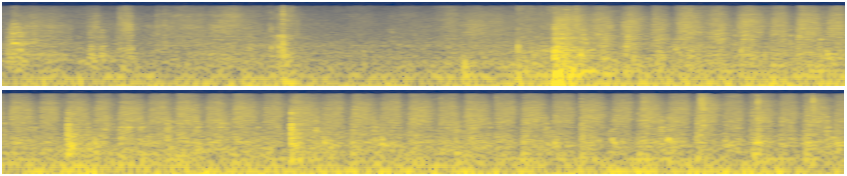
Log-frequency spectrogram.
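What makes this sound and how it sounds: A yellow cloth rubs the lower part and toe of a brown leather work boot worn on a foot. Soft, steady brushing and swishing strokes build from quiet to a fuller, continuous rub, with an occasional sharper swipe standing out. The friction has a low rumble underneath and a bright, airy hiss on top.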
